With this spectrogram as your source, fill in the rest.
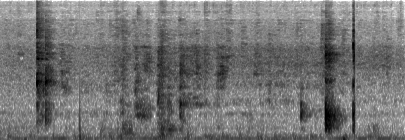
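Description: Boiled, fried potatoes tumble into a cooking pan with a few scattered clinks and scrapes of a utensil against metal, fairly quiet, with no talking.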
